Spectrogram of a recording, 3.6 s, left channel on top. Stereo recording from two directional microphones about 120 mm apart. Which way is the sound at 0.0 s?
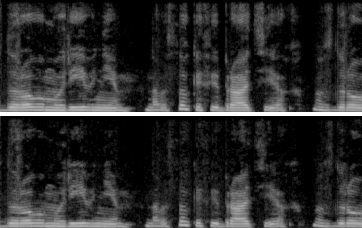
25° left (ahead or behind).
